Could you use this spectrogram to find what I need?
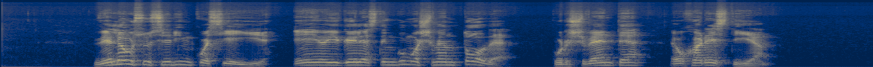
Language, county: Lithuanian, Šiauliai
